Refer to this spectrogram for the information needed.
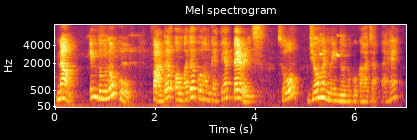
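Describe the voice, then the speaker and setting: Woman, language teacher, very slow, deliberate, echoey room. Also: medium pitch, a little mellow. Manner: slow and drawn-out for German words, quick in Hindi explanations.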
